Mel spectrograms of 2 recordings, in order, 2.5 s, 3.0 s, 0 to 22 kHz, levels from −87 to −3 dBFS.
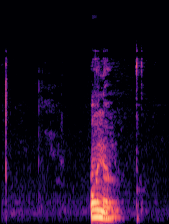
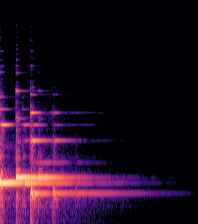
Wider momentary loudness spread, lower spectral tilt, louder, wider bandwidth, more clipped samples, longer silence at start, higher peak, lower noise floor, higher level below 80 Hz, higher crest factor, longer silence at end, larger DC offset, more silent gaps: about the same, 24 LU vs 24 LU; first, -8 dB/octave vs -3.5 dB/octave; about the same, -16 LUFS vs -15 LUFS; first, 7.8 kHz vs 7 kHz; neither; first, 1.35 s vs 0 s; about the same, -2 dBFS vs -2 dBFS; second, -62 dBFS vs -72 dBFS; about the same, -58 dBFS vs -54 dBFS; about the same, 18 dB vs 16 dB; second, 0.75 s vs 1.6 s; neither; neither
